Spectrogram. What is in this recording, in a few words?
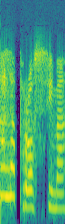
italian voice; BALLY; CORVETTE; Son Corvette Original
